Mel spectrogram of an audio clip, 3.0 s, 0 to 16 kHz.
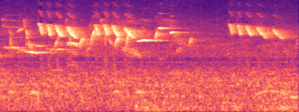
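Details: A common linnet in a garden in Cornwall on November 26, 2015 gives rapid, high twittering in two bursts: a long run of quick chirps, a short pause, then a briefer second burst.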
